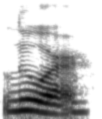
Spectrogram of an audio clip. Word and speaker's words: lure: lure and so here you'll hear different variations especially from Americans you might hear something like lur and you might hear lure okay so any the u sound changes depending on um you know where you're from right but it's the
